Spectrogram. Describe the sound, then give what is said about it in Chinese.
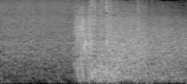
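A steady hiss of heavy rain during a storm in Japan, then a sudden loud crack of thunder halfway through that swells into a broad, roaring rumble and holds to the end. “雷鸣闪电划破天际，位于关东的群马和铃木县五号因此一度传出小规模停电。”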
